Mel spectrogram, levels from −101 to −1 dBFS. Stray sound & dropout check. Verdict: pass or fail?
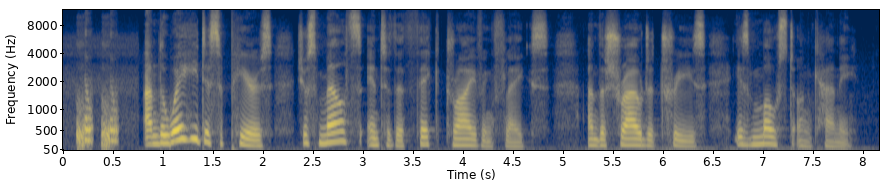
fail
